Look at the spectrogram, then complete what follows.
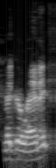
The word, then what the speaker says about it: Magellanic: How do we pronounce it? Magellanic. Magellanic.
